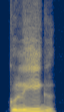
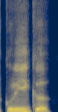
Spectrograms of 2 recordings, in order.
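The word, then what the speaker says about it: colleague: Data, कुलीग, कुलीग, ओ जी मेरा फलां बंदा जी दफ्तर में मेरा कुलीग है, इट्स नॉट कुलीग, इट्स कॉलीग।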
